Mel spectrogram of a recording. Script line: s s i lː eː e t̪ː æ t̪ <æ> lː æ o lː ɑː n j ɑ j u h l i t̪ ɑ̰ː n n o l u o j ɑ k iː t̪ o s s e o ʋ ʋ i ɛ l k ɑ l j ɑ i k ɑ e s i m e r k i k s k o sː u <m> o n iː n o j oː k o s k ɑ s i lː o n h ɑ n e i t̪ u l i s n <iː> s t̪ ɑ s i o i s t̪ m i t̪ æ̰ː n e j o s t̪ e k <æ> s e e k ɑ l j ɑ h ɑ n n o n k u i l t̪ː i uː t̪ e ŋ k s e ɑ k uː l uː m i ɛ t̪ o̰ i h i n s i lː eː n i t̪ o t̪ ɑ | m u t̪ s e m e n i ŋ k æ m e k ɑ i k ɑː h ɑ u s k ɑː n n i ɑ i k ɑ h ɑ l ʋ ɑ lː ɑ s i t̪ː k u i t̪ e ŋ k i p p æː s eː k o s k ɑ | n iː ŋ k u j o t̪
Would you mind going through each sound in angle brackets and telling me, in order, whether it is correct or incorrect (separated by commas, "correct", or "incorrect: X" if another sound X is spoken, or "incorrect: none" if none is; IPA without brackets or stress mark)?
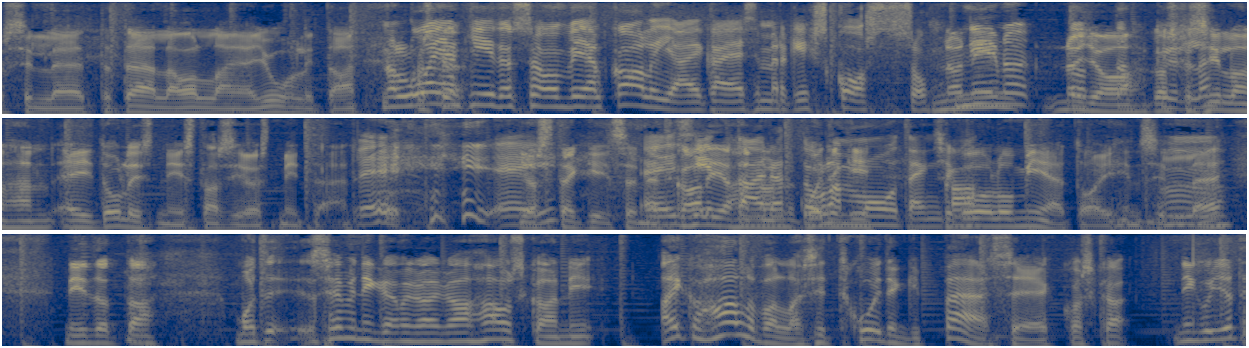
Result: incorrect: æː, incorrect: n, correct, incorrect: i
